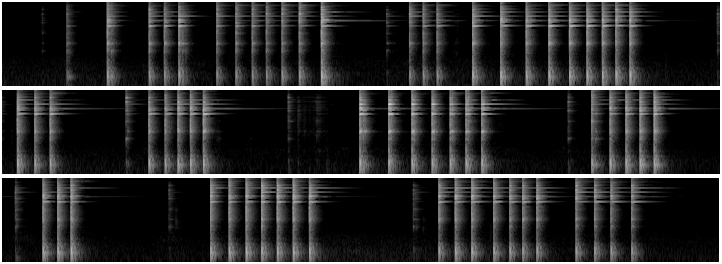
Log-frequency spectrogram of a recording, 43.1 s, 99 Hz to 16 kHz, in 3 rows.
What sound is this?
Anvil & Steel Hammer 2
Stereo recording. Shaping and flattening a knife blade with a steel hammer on a small anvil mounted on a block of wood. Rode NT > FEL battery pre amp > Zoom H2 line in.
smithy, banging, anvil, hammer, steel, steel-hammer, tool-steel, stereo, metal, tapping, xy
